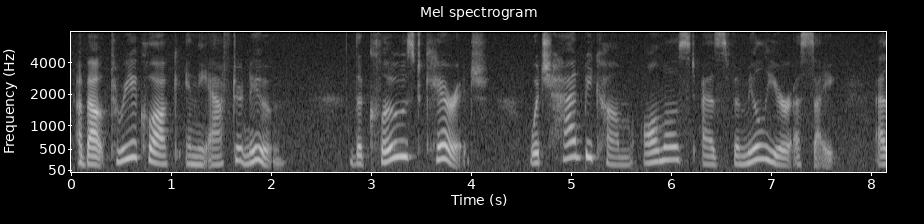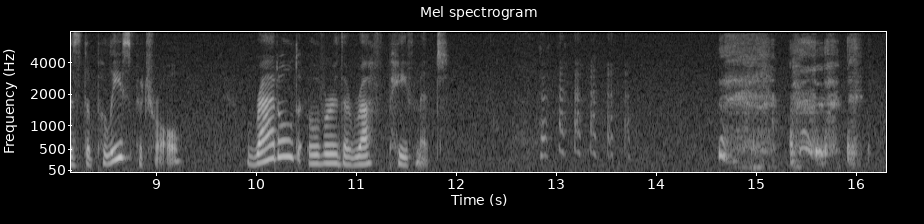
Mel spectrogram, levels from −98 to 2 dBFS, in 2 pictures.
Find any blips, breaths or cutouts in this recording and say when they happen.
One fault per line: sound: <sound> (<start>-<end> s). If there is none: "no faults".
sound: laugh (12.3-13.9 s)
sound: laugh (14.6-16.2 s)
